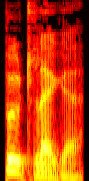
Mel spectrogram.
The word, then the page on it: bootlegger: anglais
